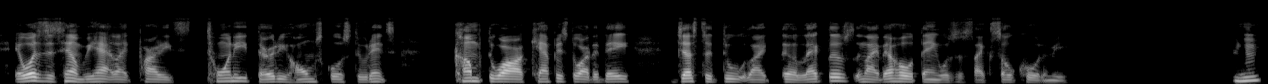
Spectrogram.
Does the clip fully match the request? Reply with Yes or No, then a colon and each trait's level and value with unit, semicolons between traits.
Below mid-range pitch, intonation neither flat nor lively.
Yes: low, 125 Hz; average, 3.3 semitones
